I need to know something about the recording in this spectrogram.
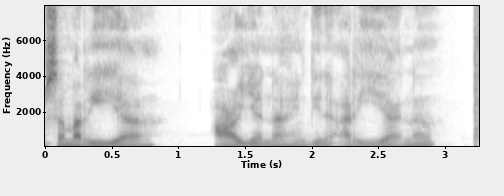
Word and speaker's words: Aria: Arya po.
